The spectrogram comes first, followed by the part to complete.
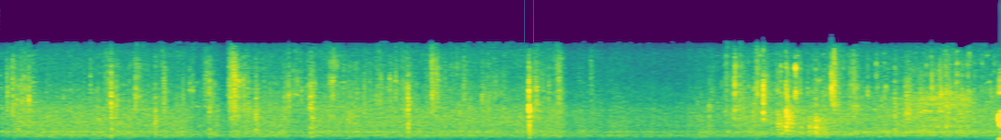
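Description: Tarot cards being shuffled and handled: faint rustling and light scattered clicks over a steady low hum.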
